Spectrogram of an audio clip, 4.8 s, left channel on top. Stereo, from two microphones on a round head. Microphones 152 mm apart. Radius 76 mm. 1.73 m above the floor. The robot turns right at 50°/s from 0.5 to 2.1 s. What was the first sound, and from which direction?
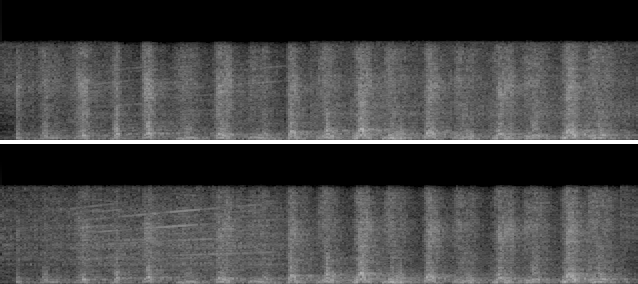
Sawing, 100° left.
